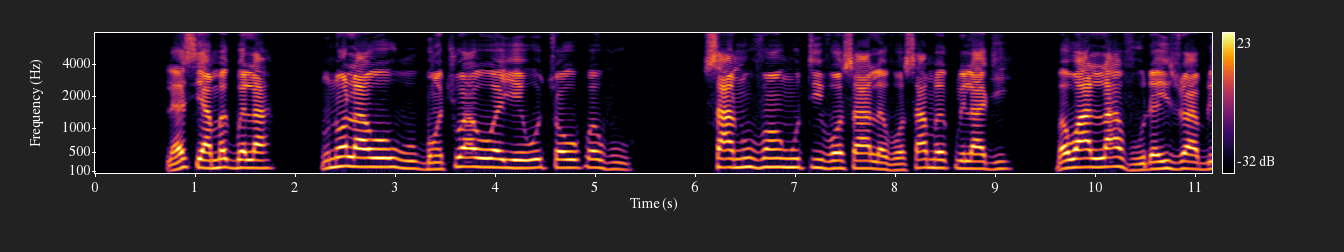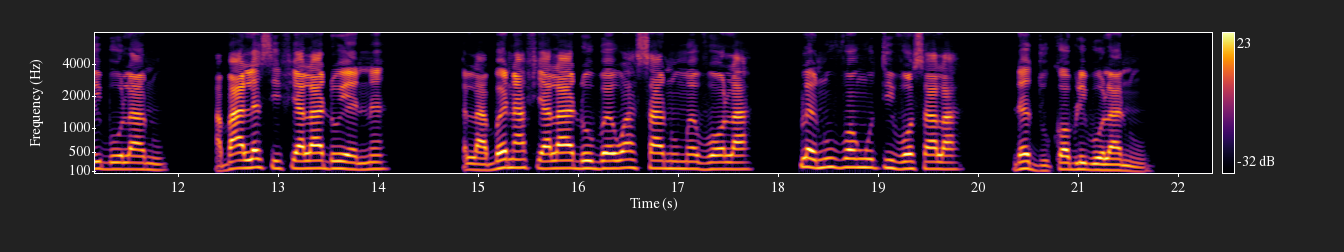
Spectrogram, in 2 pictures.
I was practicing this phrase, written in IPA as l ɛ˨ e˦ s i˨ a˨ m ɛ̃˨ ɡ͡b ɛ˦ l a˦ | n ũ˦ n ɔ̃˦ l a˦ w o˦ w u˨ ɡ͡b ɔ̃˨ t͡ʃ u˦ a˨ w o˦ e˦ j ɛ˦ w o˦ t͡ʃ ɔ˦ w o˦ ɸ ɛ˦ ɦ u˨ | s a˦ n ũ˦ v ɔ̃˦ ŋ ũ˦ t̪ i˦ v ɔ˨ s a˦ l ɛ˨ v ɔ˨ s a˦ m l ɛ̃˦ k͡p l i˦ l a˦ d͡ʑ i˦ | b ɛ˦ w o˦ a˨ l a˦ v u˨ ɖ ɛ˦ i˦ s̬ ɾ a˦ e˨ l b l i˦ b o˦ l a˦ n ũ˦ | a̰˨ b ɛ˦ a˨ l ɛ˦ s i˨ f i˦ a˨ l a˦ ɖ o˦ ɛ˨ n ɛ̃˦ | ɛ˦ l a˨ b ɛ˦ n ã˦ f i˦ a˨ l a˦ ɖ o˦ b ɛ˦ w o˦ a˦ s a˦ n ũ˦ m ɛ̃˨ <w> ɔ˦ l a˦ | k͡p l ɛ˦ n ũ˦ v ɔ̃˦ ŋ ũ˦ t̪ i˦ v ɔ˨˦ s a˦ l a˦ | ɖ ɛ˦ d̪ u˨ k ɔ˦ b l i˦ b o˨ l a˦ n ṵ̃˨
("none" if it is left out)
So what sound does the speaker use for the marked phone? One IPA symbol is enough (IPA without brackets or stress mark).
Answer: v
